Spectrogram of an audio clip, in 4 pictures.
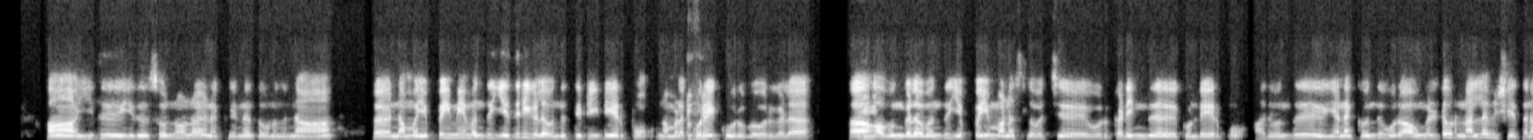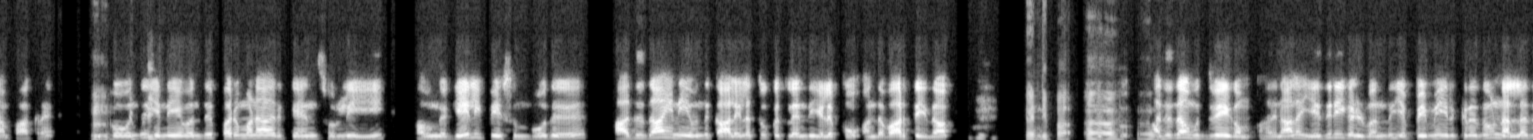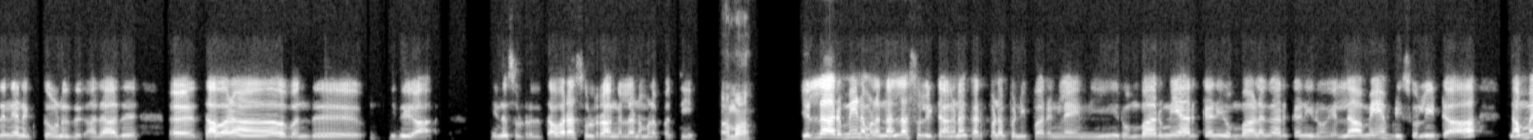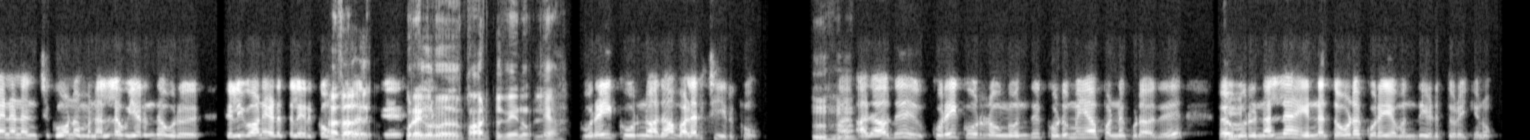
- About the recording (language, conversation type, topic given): Tamil, podcast, உத்வேகம் இல்லாதபோது நீங்கள் உங்களை எப்படி ஊக்கப்படுத்திக் கொள்வீர்கள்?
- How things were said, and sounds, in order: other background noise; drawn out: "தவறா"; chuckle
